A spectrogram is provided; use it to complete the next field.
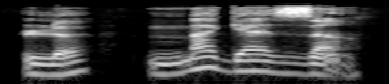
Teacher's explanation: Remember you've got only one S between two vowels. Then you get the sound Z,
